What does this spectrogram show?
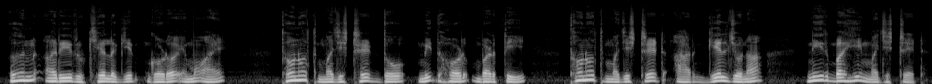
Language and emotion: Santali, neutral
